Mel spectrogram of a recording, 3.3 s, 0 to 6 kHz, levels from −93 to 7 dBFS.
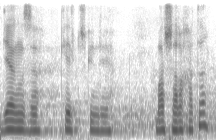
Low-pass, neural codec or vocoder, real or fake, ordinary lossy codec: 5.4 kHz; codec, 16 kHz, 4 kbps, X-Codec, HuBERT features, trained on balanced general audio; fake; none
